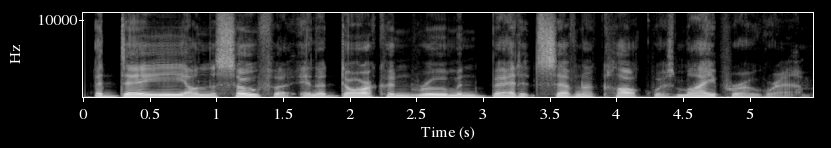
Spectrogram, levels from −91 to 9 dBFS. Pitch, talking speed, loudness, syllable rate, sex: 135 Hz, 185 wpm, -16 LUFS, 4.7 syllables/s, male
